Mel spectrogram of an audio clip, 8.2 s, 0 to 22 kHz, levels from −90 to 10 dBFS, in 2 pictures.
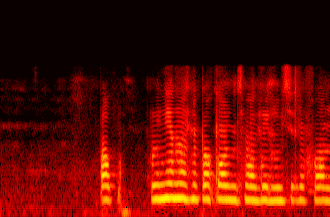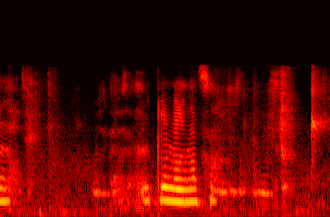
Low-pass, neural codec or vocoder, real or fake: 7.2 kHz; codec, 16 kHz, 2 kbps, FreqCodec, smaller model; fake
